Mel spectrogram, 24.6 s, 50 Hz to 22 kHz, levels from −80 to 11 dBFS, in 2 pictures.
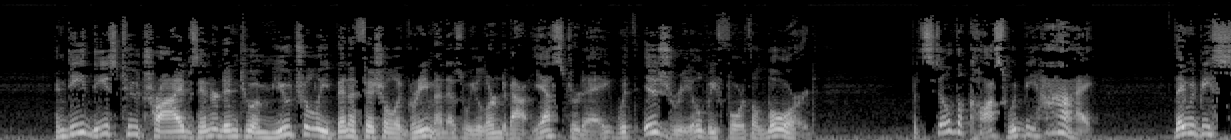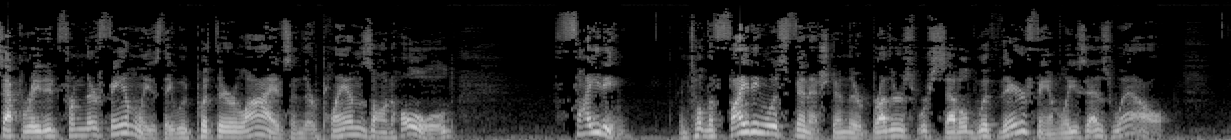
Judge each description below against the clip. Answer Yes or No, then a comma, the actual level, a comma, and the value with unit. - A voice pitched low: Yes, low, 115 Hz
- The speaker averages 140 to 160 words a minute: Yes, average, 145 wpm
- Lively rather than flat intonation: Yes, wide, 6.0 semitones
